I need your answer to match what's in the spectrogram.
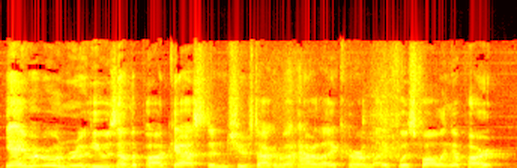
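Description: A man's voice: medium pitch, a little fast, a bit bright. A man co-hosting a podcast, chatting casually and jokingly about a baseball game and laughing often. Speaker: podcast co-host. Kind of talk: casual chat while watching a baseball game. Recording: roomy room with faint noise.

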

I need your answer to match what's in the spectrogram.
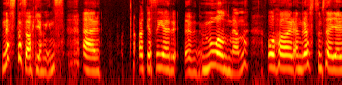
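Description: A woman on a podcast telling a personal anecdote in a casual, lively way, with lots of fillers and restarts. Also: a little high, no echo. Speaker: podcast host. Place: podcast recording.

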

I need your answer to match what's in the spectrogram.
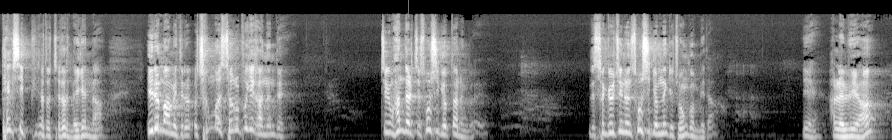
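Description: A male pastor preaches in a church, his voice pitched high for a man. He keeps drawing amens and hallelujahs from the congregation. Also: animated, fast talker, pauses often, fairly bright tone. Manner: call-and-response preaching, repeated amens and hallelujahs. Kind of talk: sermon. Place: church sanctuary.

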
